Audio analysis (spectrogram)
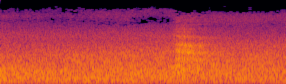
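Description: Ocean waves wash in a steady, broadband rush with no distinct breaks, one slightly louder surge near the end, heard alone without voices.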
